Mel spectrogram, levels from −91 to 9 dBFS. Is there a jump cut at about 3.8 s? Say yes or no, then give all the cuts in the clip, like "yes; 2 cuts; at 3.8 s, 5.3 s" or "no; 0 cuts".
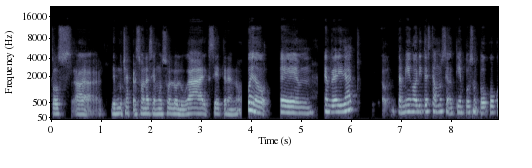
yes; 2 cuts; at 3.8 s, 5.3 s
